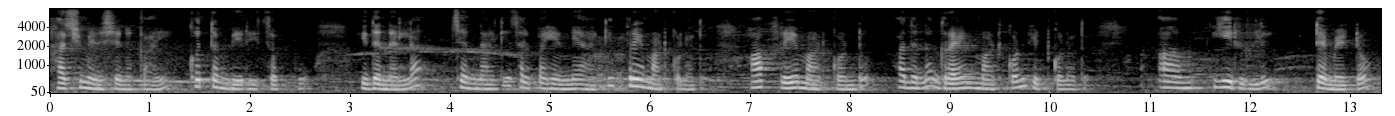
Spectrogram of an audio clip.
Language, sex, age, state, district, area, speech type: Kannada, female, 45-60, Karnataka, Mandya, rural, spontaneous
